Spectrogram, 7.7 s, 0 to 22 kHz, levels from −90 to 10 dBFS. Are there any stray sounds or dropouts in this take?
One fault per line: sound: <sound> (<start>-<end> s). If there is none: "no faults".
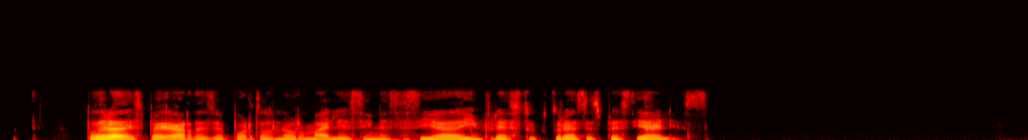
no faults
